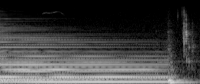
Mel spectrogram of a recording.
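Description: Steel-string acoustic guitar ringing out an A7sus4 chord just played as an arpeggio. The chord sustains evenly and is damped about 1.7 seconds in.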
